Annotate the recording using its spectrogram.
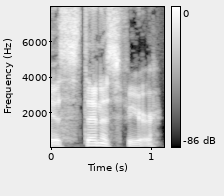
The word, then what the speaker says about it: asthenosphere: And they float on top of the asthenosphere.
